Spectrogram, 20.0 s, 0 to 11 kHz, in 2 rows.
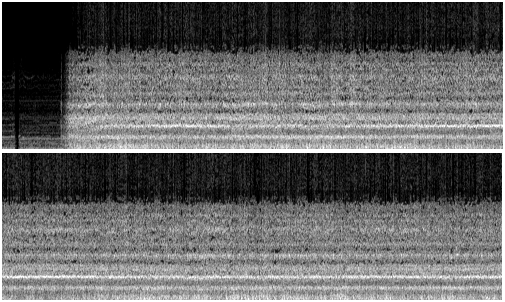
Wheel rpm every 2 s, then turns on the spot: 20, 220, 220, 230, 230, 230, 230, 230, 230, 230.
none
